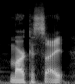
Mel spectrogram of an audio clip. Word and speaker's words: marcasite: Solid gold, sterling silver, and my favorite marker of the era, marcasite, pronounced m-a-r-c-u-s-i-t-e.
